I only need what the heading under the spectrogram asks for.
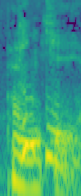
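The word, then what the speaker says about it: Pinckney: Clementa Pinky, is that the way you pronounce that? Pinky.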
